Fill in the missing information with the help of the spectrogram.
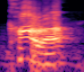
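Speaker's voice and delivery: Kara said KAH-ruh, with an open "ah"; KAR-uh pronunciation. Shown as a demonstration. Fan confirms how Supergirl's name is pronounced, Kara as KAH-ruh. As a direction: say Kara as "KAR-uh", rhyming with "car-a". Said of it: "yes, it's pronounced Kara".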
